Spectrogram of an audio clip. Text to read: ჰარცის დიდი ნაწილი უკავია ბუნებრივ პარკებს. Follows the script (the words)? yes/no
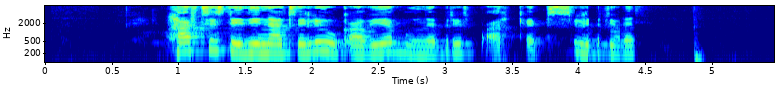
no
